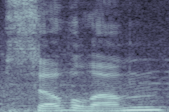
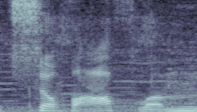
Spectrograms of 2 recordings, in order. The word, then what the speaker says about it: Sylvalum: Then again, in Xenoblade Chronicles X, they stopped knowing how to pronounce Sylvalum. Now or never. They pronounce it Sylvaflum in the epilogue inexplicably.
